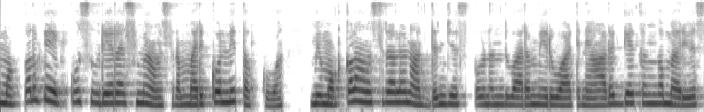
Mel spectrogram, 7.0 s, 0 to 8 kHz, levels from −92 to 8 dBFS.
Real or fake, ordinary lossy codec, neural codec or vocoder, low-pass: real; none; none; 7.2 kHz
